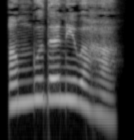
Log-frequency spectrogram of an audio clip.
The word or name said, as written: ಅಂಬುದನಿವಹ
